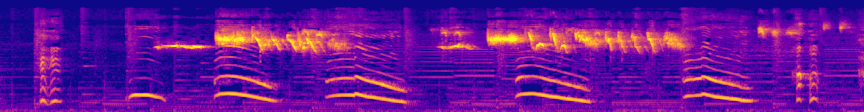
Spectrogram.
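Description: A voice imitates a bird, whistling rising and falling chirps and warbling tweets in repeated phrases, loud and close, with some high trills layered over a low steady background.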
